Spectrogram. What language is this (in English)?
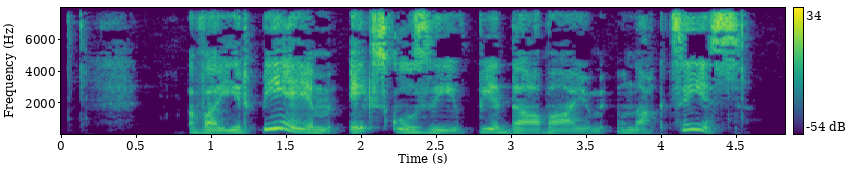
Latvian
